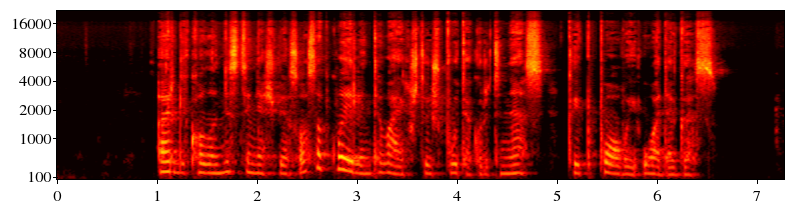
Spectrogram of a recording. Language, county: Lithuanian, Panevėžys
